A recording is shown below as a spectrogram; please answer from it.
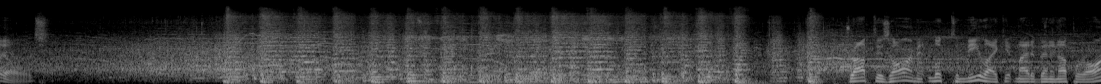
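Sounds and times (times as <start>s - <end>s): brass band music: 2.0s - 8.4s
steady drum beat: 2.3s - 8.3s.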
